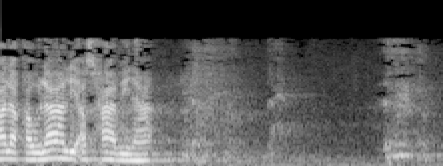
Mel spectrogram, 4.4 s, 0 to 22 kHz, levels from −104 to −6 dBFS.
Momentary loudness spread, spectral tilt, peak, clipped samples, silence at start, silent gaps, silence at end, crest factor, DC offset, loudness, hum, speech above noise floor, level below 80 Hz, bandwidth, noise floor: 21 LU; -5.5 dB/octave; -2 dBFS; under 0.1%; 0 s; none; 0.05 s; 16 dB; under 0.1%; -15 LUFS; none; 33 dB; -48 dBFS; 8.8 kHz; -48 dBFS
